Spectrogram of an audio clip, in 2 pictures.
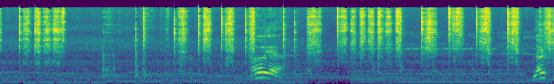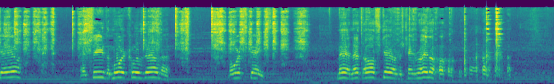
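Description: Metal blades click and tap against each other.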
